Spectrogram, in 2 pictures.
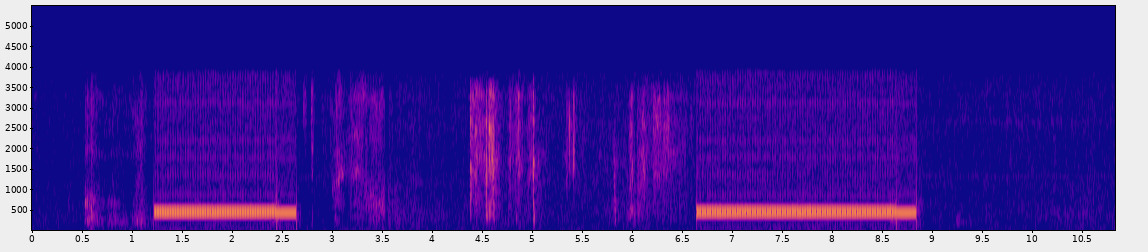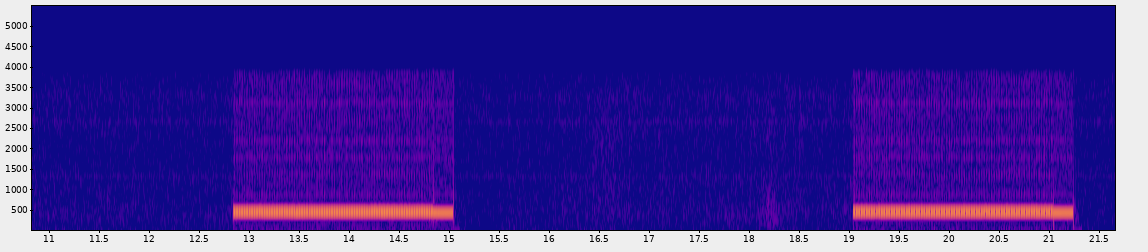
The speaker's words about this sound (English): Y'all better be quiet, because here I go. I'm dialing.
